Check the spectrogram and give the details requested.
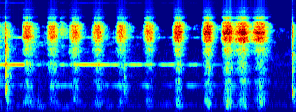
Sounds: Sniff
